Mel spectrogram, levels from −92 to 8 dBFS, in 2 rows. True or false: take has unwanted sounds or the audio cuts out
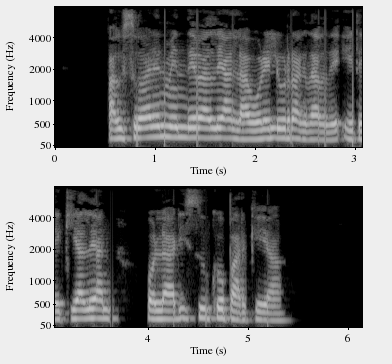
false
